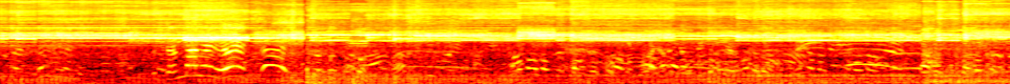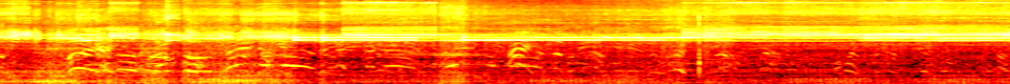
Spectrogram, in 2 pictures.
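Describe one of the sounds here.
A crowd of men cheers and shouts outdoors.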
